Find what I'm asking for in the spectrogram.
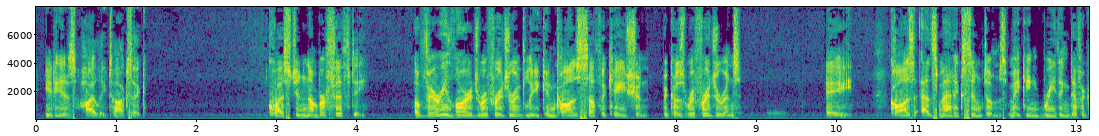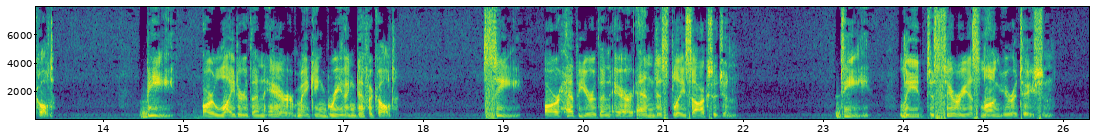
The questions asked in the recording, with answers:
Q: A very large refrigerant leak can cause suffocation because refrigerants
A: The correct answer is C, are heavier than air and displace oxygen.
